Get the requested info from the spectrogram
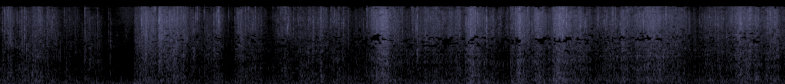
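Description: Clear plastic wrapping crinkling and rustling as hands grip and pull it around a metal microphone stand, an irregular crackle that gets busier about a second and a half in.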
